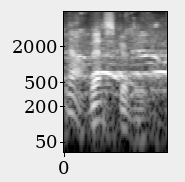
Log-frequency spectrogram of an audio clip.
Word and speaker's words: Vescovi: No, the Tennessee PR people came up to us and told us that he's been allowing us to pronounce his name wrong. The emphasis in their pronunciation guide, it is Vescovi.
